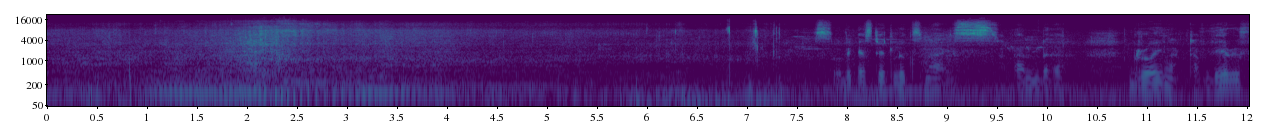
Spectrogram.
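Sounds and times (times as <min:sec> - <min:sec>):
vehicle passing by: 0:00.0 - 0:06.7.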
